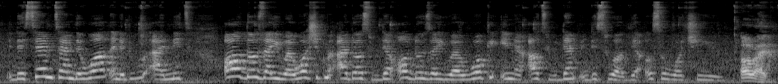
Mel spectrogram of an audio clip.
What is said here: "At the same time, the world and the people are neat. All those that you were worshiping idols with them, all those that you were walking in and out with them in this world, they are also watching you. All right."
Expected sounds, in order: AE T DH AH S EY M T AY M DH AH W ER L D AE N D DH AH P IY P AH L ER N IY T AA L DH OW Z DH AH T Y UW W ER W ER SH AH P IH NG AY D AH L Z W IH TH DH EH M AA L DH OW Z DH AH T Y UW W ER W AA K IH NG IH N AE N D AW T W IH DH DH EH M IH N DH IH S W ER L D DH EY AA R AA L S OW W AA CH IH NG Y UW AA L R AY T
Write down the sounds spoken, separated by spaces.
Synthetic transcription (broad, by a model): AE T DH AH S EY M T AY M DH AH W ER L D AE N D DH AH P IY P AH L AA N IY T AA L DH OW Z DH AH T Y UW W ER W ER SH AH P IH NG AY D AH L S W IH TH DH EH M AA L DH OW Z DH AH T Y UW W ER W AA K IH NG IH N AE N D AW T W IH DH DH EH M IH N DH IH S W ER L D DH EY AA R AA L S OW W AA CH IH NG Y UW AA L R AY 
